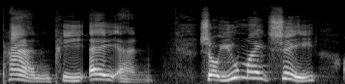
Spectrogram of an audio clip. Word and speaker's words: pain: french things is bread so the word bread is pan it's spelled like pain but it's pronounced like pan p-a-n so you might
